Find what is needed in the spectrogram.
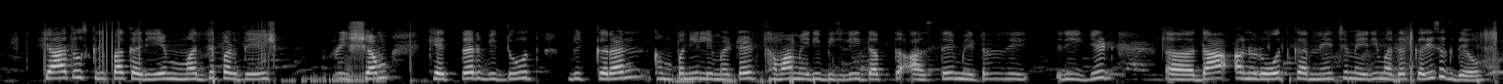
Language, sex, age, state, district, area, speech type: Dogri, female, 18-30, Jammu and Kashmir, Kathua, rural, read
